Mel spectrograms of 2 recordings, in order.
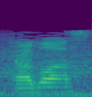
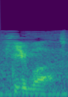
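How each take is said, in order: First: The first word rhymes with 'sky'. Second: The first word rhymes with 'see'. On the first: The speaker calls it wrong. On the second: The speaker calls it right.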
